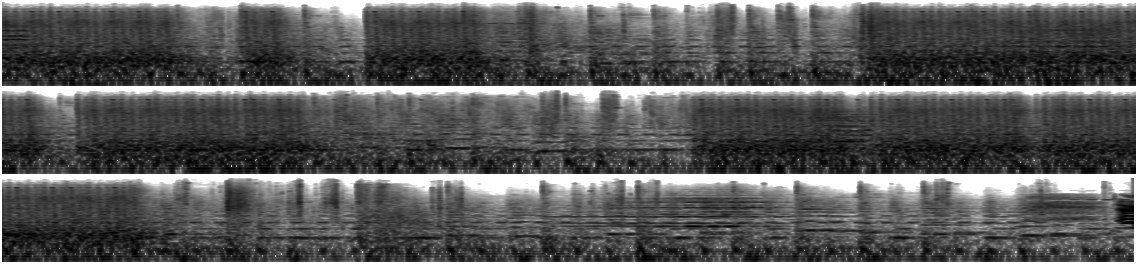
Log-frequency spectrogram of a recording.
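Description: Dense, near-continuous gunfire from the shotgun in Halo: Combat Evolved, with loud repeated blasts layered over busy game sound and music throughout.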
